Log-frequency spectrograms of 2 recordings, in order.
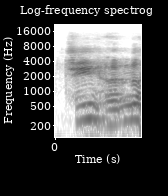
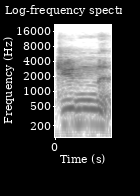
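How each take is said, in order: First: The h sound comes before the n. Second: The n sound comes before the h. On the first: The speaker calls it right. "ची है न होना चाहिए" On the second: The speaker calls it wrong. "होता ही नहीं है"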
